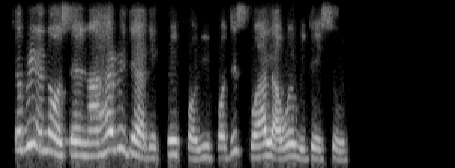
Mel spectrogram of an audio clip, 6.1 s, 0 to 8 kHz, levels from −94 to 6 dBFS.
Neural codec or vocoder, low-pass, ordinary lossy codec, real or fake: codec, 16 kHz in and 24 kHz out, 1 kbps, XY-Tokenizer; 7.2 kHz; Opus, 16 kbps; fake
